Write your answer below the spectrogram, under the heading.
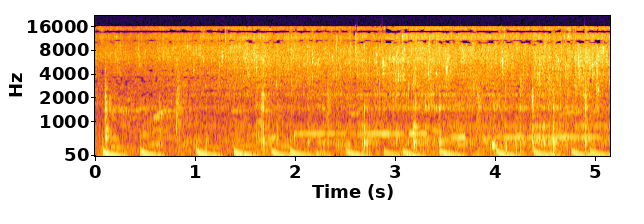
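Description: Hot oil in an electric deep fryer sizzling and crackling around a flour-coated chicken piece. The sizzle flares up sharply as it begins and then holds steady. A low thump repeats about three times a second underneath.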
